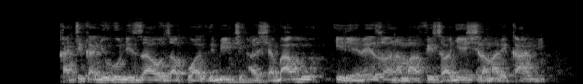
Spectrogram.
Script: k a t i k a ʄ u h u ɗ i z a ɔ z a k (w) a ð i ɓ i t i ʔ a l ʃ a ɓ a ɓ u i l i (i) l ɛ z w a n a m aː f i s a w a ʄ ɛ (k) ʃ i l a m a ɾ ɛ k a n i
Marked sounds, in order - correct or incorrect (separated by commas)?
incorrect, incorrect, incorrect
